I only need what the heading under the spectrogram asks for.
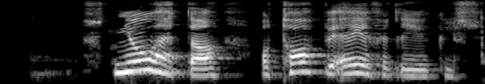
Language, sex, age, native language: Icelandic, male, 18-19, Icelandic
